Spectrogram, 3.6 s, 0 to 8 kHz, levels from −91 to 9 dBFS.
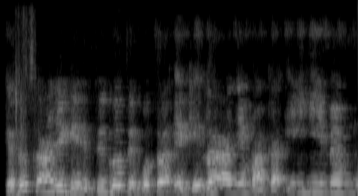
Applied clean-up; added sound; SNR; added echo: neural mask model DeepFilterNet 3.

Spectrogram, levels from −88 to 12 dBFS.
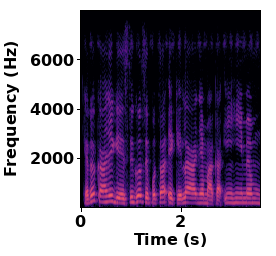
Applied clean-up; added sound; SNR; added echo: none; none; none; none.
